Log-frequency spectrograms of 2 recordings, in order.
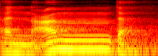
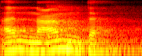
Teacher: gunnah yang ada pada mim sukun yang dibaca dengan izhar itu pendek, tidak panjang, ya, tidak dipanjangkan durasinya. Sebab kalau dipanjangkan ini termasuk kesalahan, ya.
